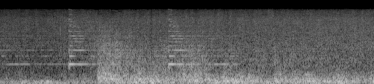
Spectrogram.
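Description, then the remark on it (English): Steady rain hisses continuously alongside a deep, rolling rumble of thunder, with a faint tonal ringing fading out in the first second. No one speaks. “We kind of lost our rain.”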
